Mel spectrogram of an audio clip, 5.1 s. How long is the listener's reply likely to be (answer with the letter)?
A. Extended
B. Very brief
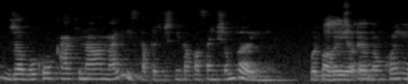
B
